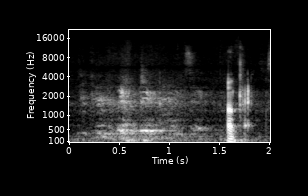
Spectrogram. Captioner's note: audience chuckles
